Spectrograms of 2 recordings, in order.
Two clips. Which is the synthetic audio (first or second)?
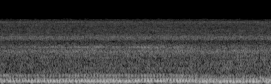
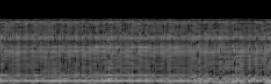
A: second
